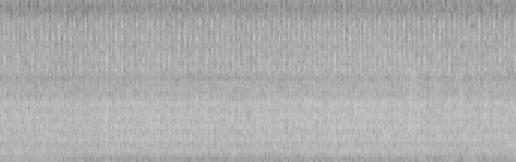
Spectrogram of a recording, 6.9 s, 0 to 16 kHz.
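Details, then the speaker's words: 2005 Ford Freestyle 3.0L V6 with a misfire and no codes, idling, then put in drive under load; a steady idle hum with an uneven, stumbling beat about three pulses a second, a misfire that varies and stands out worse under load. "the misfire isn't so bad as a warmth start getting at this play sometimes it'll get worse sometimes they'll get better but when you put it in here under a load it really stands out"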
